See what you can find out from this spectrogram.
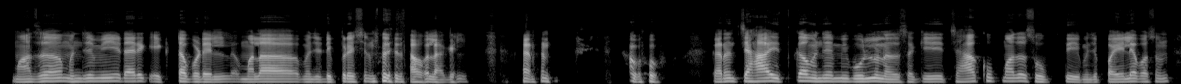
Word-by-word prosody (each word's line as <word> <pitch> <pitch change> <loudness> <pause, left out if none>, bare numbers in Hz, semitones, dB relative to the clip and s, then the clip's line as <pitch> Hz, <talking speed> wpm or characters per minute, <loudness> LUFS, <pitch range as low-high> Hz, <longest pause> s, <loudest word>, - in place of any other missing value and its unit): माझं 130 +5 +1
म्हणजे 140 +1 -2
मी 150 +1 0
डायरेक्ट 145 +1 +1
एकटा 130 +2 +1
पडेल 125 0 +1
मला 120 +1 +3 0.3
म्हणजे 120 -1 -5
डिप्रेशनमध्ये 130 +3 0
जावं 120 +2 +2
लागेल. 115 +3 -2 0.6
कारण 140 +1 +3 0.8
हो. - - -1 0.6
कारण 140 +3 +2
चहा 145 0 +7
इतका 150 +2 +2
म्हणजे 145 -1 +1
मी 140 0 -2
बोललो 140 +2 +1
ना 125 -4 +1
जसं, 115 +2 -7
की 130 0 -2
चहा 130 +1 +2
खूप 155 -2 -7
माझा 150 +1 +1
सोबती 125 -1 -4
म्हणजे 115 +1 -7
पहिल्यापासून 130 +2 0
135 Hz, 140 wpm, -24 LUFS, 120-145 Hz, 0.8 s, चहा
